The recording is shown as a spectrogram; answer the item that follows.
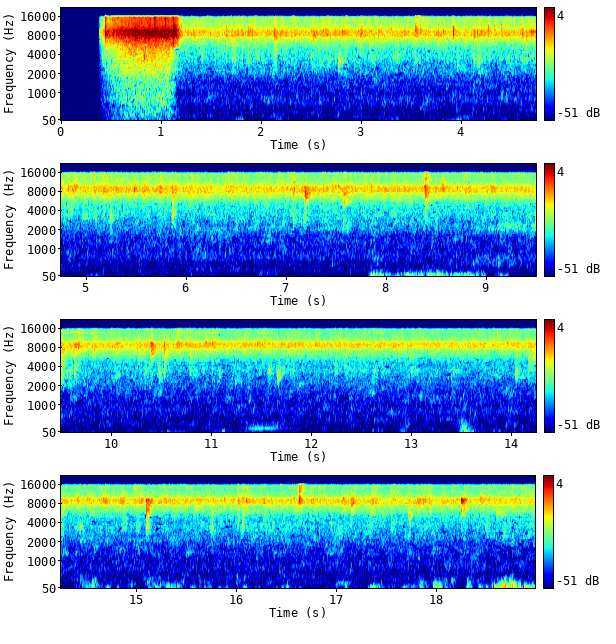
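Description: Steady rain falling, an even hiss with scattered individual drips ticking on nearby surfaces. A brief louder rush of noise at the very start, and a few low rumbles about eight seconds in.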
